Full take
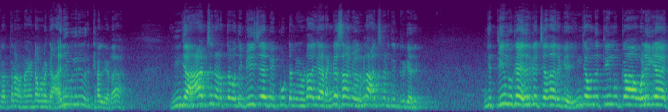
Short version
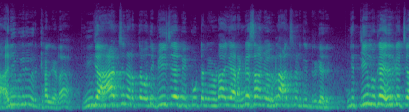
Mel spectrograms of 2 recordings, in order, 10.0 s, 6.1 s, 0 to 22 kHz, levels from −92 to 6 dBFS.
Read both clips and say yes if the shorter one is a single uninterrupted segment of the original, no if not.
no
